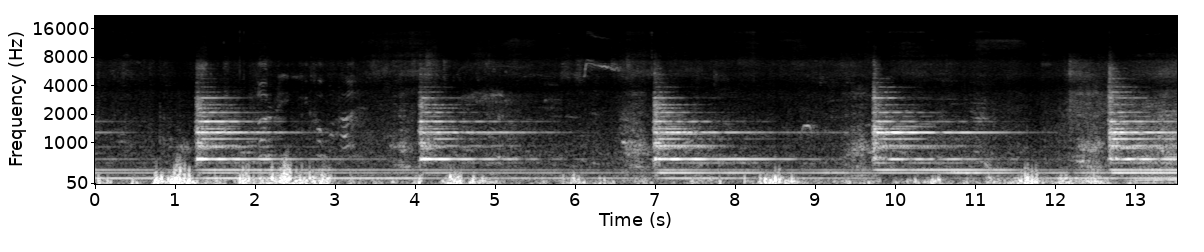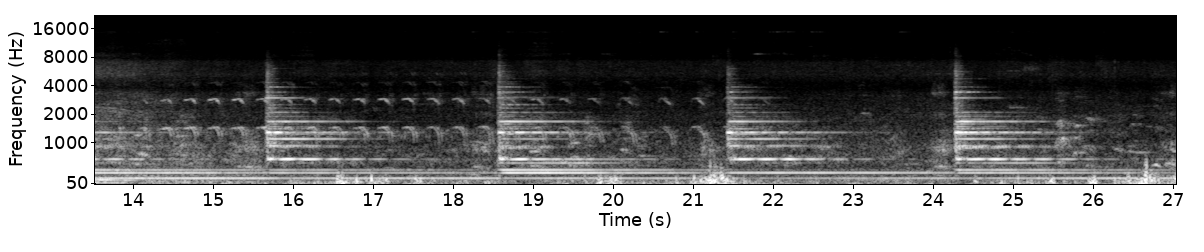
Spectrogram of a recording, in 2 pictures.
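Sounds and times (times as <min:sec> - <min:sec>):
church bell tolling: 0:00.0 - 0:27.0.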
